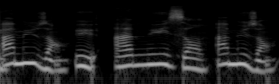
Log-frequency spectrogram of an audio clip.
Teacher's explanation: la U, que es poner boca de O y decir una I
